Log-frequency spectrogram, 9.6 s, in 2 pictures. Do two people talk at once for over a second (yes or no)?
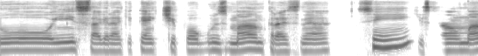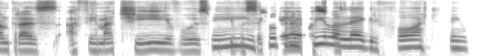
yes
